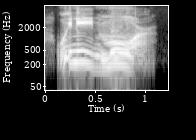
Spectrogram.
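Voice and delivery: words growled through the teeth. Narrator voicing the father speaking in a story, growling. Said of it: "growled the father".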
